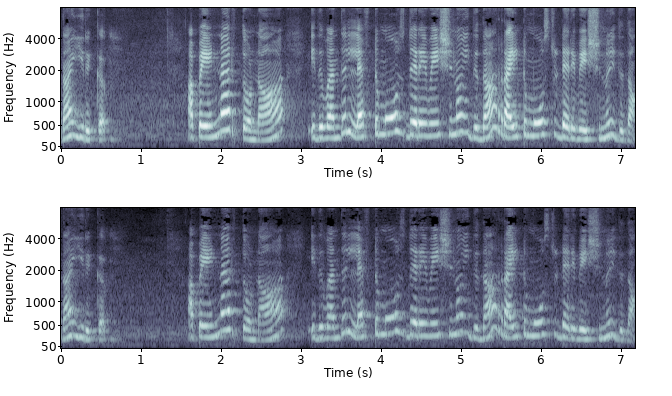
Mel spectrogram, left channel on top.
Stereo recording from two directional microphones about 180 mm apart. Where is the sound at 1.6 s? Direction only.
20° left (ahead or behind).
